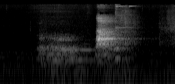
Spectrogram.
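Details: Dog with an interactive toy gives a soft, drawn-out whine followed by a single sharp, high bark.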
